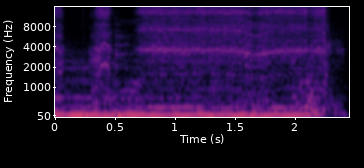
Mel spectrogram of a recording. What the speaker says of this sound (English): make sure the drill is squared up with the deck lid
